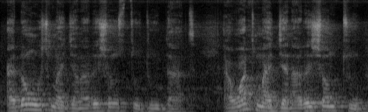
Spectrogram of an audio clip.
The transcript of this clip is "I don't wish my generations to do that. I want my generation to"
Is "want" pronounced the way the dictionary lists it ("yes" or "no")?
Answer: yes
